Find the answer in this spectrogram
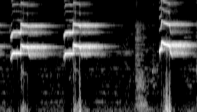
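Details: Three loud, bright calls from a black-capped lory used as a trapping lure. Each rises in a quick step to a ringing whistled tone, with a short scratchy rustle between the second and third.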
